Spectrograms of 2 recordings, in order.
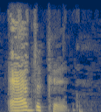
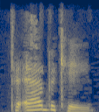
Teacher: A different change occurs when you go from an adjective or a noun to a verb. The stress stays in the same place, but the MAT in an adjective is completely reduced to mt, whereas in a verb, it's a full A sound, mate. Repeat. Advocate, to advocate.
